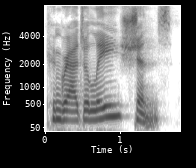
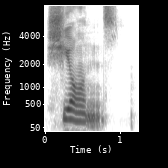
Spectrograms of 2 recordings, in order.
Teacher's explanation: The I-O-N at the end is always reduced to a schwa.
